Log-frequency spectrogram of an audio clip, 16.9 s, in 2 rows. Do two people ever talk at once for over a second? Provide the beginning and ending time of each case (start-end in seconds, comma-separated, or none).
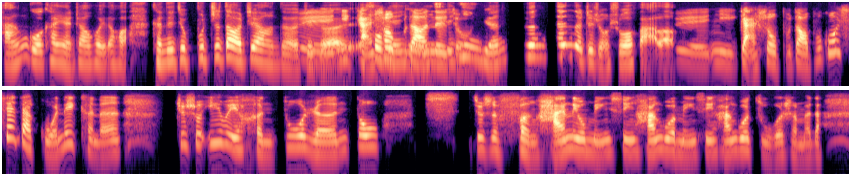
2.9-4.8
